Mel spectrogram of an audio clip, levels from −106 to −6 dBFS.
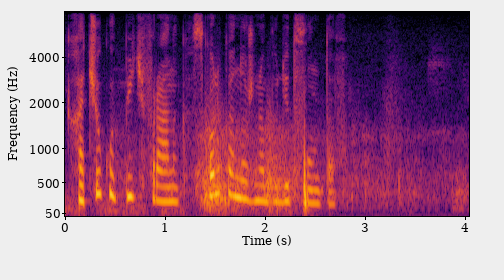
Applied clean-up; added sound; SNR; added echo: none; Thunder; 12 dB; none.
